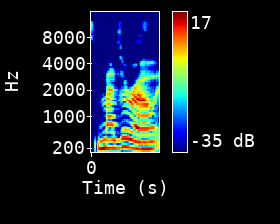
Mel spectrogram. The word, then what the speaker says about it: Mesirow: And I'm imagining, I'm assuming the comes from your family name, Mesirow, is it? Do I have the pronunciation correct, or is it? Yes, Mesirow is my family name, and I had a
